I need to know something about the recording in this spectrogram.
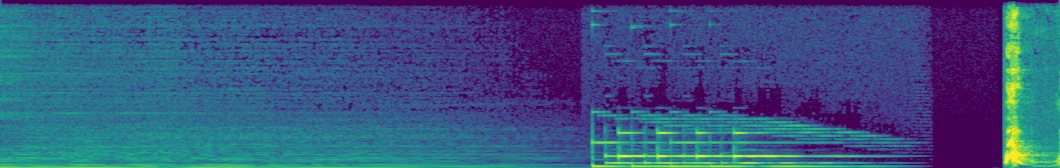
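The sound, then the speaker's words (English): A steady low hum gives way to a sustained tonal ringing, then after a brief silence a dog lets out a single loud bark right at the end. “You hear that? Your dog knows.”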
